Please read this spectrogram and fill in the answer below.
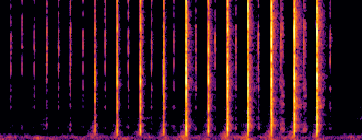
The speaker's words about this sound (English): I'm an evolved human being who can use a two-button mouse. Anyway, you just right-click on it. Can you hear me right-clicking?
